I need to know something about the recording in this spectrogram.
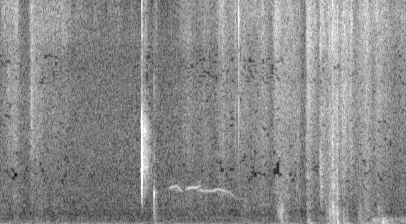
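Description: Near silence with a few faint sharp clicks and taps from hands working a needle and yarn through fabric during hand embroidery, plus a faint short wavering squeak near the middle.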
